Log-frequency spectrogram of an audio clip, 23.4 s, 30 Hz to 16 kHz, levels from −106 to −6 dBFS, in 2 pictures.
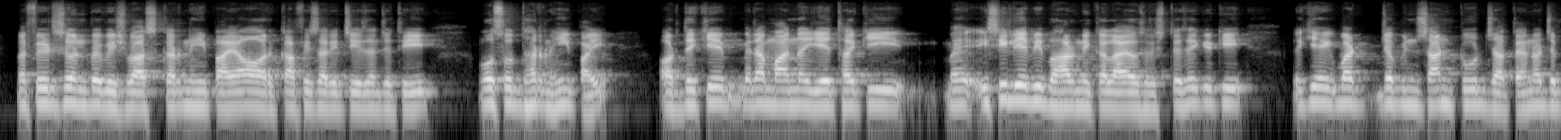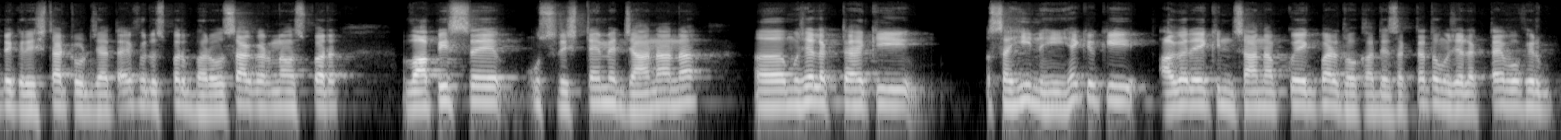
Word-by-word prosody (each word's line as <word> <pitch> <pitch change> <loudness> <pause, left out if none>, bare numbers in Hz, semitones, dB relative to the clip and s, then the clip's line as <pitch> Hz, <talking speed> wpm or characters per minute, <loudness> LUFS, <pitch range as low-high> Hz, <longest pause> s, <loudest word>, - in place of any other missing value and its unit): मैं 145 - -1
फिर 155 0 +1
से 155 +2 0
उनपे 150 -1 +1
विश्वास 130 -1 +1
कर 135 0 +1
नहीं 140 -1 -2
पाया 130 +1 +4
और 135 -2 +2
काफ़ी 135 +1 -1
सारी 130 -1 -1
चीज़ें 130 0 -2
जो 125 - -5
थी 125 +1 +1 0.5
वो 155 - +3
सुधर 150 -1 -1
नहीं 140 +3 -2
पाई 110 - 0 0.4
और 130 0 0
देखिए 150 +3 +2 0.2
मेरा 155 0 +2
मानना 145 -1 +2
ये 140 0 +5
था 140 - +4
कि 150 - +3 0.5
मैं 145 0 -2
इसीलिए 180 +2 +4
भी 170 - +3
बाहर 140 -1 +3
निकल 135 -1 +1
आया 130 0 +6
उस 130 0 -3
रिश्ते 130 +3 -4
से 155 +2 -2
क्योंकि 155 0 0 0.5
देखिए 160 +3 0
एक 155 -1 -2
बार 160 0 +2
जब 155 -1 0
इंसान 150 +1 0
टूट 150 0 -4
जाता 130 -2 0
है - - -1
ना, 145 - -1
जब 145 0 -3
एक 140 -2 0
रिश्ता 125 +3 0
टूट 130 -2 -3
जाता 125 0 -2
है 140 - -2
फिर 145 0 -8
उस 135 -1 -4
पर 150 -2 -1
भरोसा 125 +5 +1
करना 140 -1 -3
उस 135 0 -4
पर 140 0 +2 0.6
वापिस 140 +5 +5
से 165 -1 +5 0.3
उस 145 - -5
रिश्ते 135 +4 -2
में 155 -2 -1
जाना 130 +4 +2
ना 160 +2 +1 0.5
अ, 145 0 +4
मुझे 150 +4 +3
लगता 160 -2 +1
है 150 - +3
कि 150 +1 +1 0.8
सही 150 +5 +1
नहीं 130 -3 -2
है 180 - +1
क्योंकि 180 -3 0 0.3
अगर 150 +3 +3
एक 150 0 +3
इंसान 140 -1 -1
आपको 135 +2 -2
एक 140 -1 +1
बार 145 -1 +2
धोखा 120 -1 -4
दे 120 -1 -5
सकता 125 +5 -6
है, 155 - -6
तो 155 - -2
मुझे 130 -1 0
लगता 130 +3 -2
है 150 - 0
वो 145 0 -1
फिर 140 -1 -2
140 Hz, 230 wpm, -25 LUFS, 130-150 Hz, 0.8 s, आया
